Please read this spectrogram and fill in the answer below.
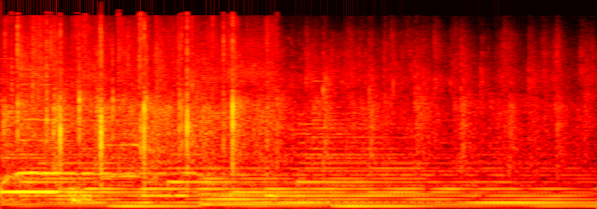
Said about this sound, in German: Herzlichen Applaus!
